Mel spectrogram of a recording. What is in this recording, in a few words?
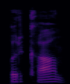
"Orkan", Norwegian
